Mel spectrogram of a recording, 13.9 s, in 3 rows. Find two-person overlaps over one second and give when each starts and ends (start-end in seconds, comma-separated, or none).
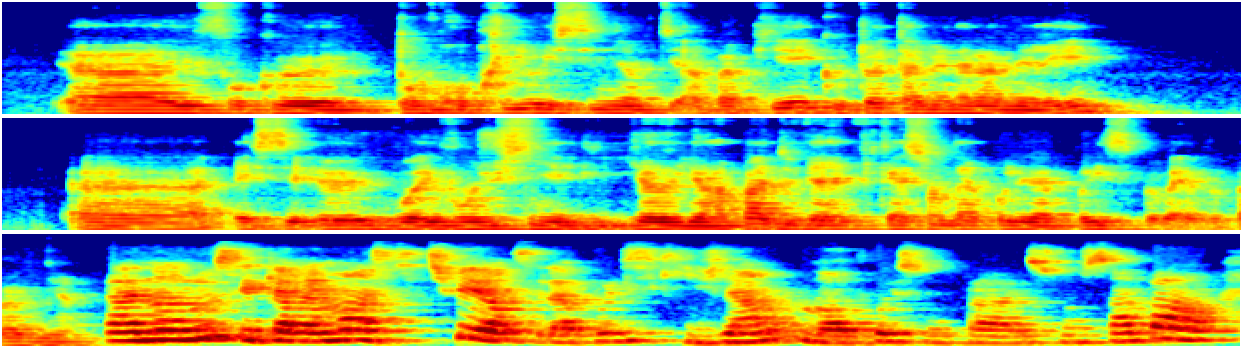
none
